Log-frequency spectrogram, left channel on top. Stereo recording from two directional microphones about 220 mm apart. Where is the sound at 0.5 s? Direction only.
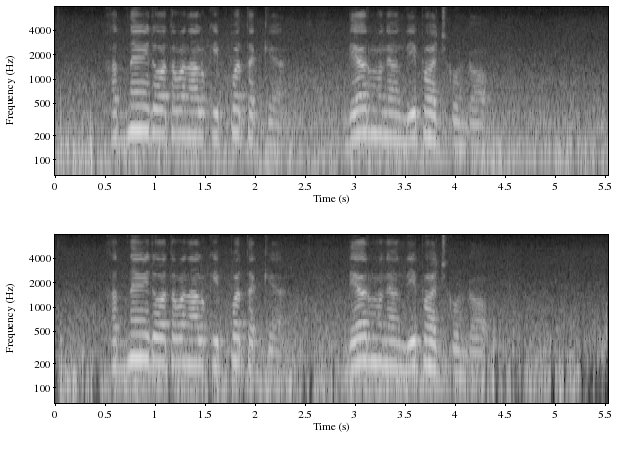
5° right (ahead or behind).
